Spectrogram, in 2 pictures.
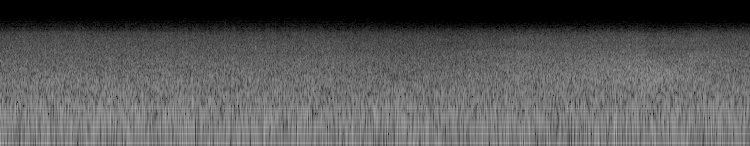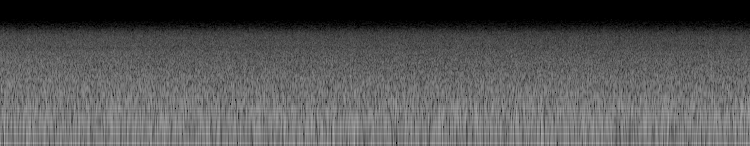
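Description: Steady rush of flowing river water, swelling slightly about twelve seconds in.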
